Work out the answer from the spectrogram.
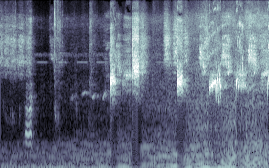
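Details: Javan pied starling in noisy song with isian while looking for an opponent: a few thin whistles and squeaks, then increasingly loud harsh squawking chatter.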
